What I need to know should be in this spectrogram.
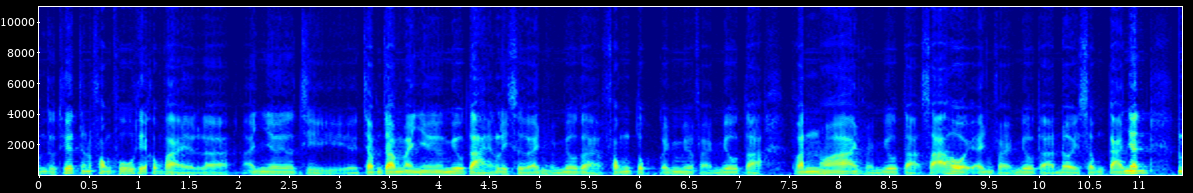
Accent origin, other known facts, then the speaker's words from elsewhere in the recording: Phú Thọ, Vietnam; cái này tôi quê ở Phú Thọ. Thế và quê tôi cũng có cả một cái bộ truyền thuyết, gọi truyền thuyết Hùng Vương.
